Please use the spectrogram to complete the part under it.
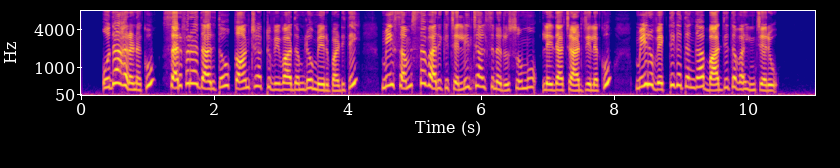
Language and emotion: Telugu, neutral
